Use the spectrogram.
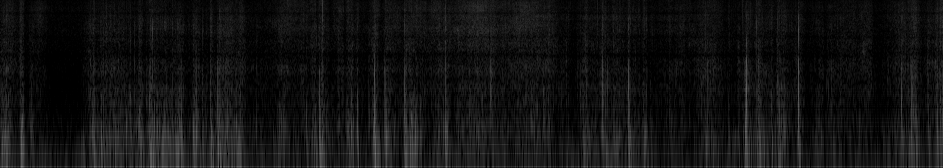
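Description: Fingertips and nails scratch the raised embroidered threads on a soft, stuffed fabric pillow. The result is a quiet, dry, scratchy rustle in uneven bursts, with short crackly strokes over a soft, low, muffled body.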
